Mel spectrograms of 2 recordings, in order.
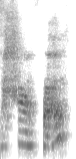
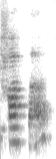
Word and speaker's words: Hatha: you may also hear it pronounced as Hatha in studios which is fine too um but in the Sanskrit it's actually Hatha um and so in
